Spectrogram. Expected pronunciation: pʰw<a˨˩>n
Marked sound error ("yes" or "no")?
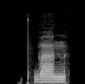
yes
